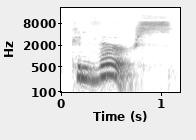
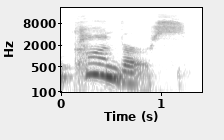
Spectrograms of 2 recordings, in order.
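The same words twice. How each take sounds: First: "converse" stressed on the second syllable, con-VERSE; weak first vowel in "converse", stress on VERSE; verb stress. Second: "converse" stressed on the first syllable, CON-verse; noun stress. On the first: Teacher showing the verb form, second-syllable stress. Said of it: "being used as a verb". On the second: Teacher showing the noun form, first-syllable stress. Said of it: "being used as a noun". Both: Shown as a demonstration.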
